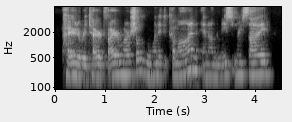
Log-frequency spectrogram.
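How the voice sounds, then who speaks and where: With an ordinary speaking voice, a woman talks at a fairly low pitch and with fairly even intonation. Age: 60s. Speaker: construction business owner. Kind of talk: panel interview.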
